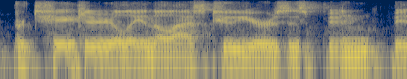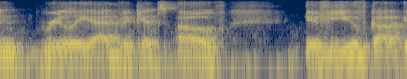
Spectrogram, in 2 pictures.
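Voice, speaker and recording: A man with a fairly low voice chats as a podcast guest. He is talkative and keeps rewording his thoughts. The recording is roomy, slightly muffled and faintly noisy. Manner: talkative, repeats and rephrases himself. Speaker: podcast guest, audio drama creator. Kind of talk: casual conversational interview. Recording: roomy, dull lo-fi, faint noise.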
